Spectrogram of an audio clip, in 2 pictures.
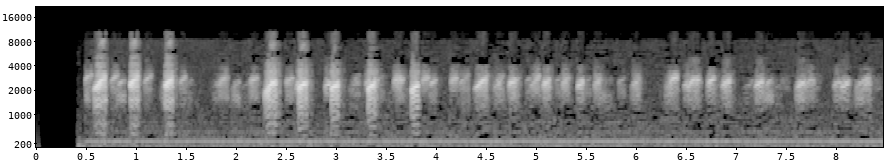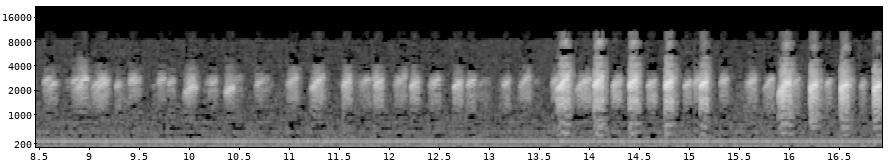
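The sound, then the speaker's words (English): A quacking frog (Crinia georgiana) calls in many short, duck-like quacks repeated in clustered runs throughout, over a steady low hum. “That was our dear, dear friend, the species, now I'll try to pronounce this correctly, Crinia georgiana,”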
